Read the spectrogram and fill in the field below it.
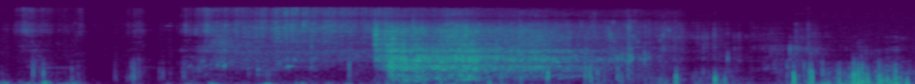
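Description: A cast net splashes down onto water.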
